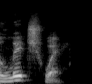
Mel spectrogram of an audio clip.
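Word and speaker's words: lych way: L-Y-K-E. What is a like way? – A lich way. – Oh, it's pronounced lich. Okay.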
